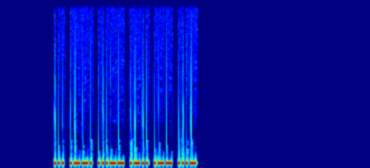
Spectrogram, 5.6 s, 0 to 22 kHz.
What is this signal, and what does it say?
Morse code, heard as a keyed tone, about 40 wpm, 700 Hz. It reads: SP3LWV
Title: DXCC-100 Call Signs - 6 Characters - Repeated 2x - 40wpm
